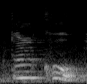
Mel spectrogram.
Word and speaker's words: 뚫고: 뚫고 여기. 뚫고 조지아까지. 사이에 H가 있다고 생각하면 돼. 뚫이랑 고 사이에.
